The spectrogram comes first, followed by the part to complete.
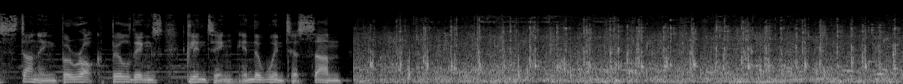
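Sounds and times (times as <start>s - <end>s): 
speech: 0.0s - 3.8s
horse hooves clopping on cobblestones: 3.5s - 9.0s
busy street ambience: 3.6s - 9.0s.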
